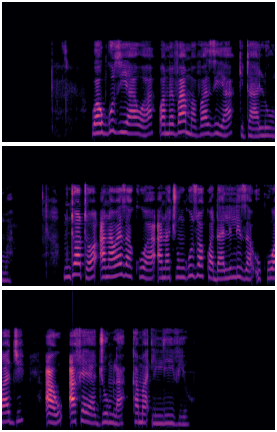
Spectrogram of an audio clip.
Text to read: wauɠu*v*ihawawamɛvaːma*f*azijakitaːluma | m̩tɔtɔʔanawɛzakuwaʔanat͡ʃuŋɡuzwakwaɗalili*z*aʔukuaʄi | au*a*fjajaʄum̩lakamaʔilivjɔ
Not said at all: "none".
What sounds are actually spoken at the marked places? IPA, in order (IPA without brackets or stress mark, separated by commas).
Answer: z, v, z, a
